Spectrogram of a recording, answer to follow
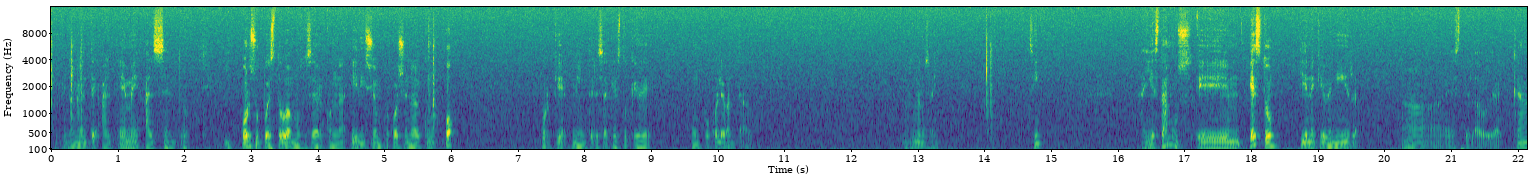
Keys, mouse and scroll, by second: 0.4 alt+m, 1.0 click, 2.5 scroll down 2, 2.9 middle click, 3.7-4.2 scroll up 2, 5.7 o, 6.7 click, 7.4-7.9 scroll down 2, 8.0-8.7 scroll down 4, 9.7 scroll down 2, 13.0 scroll down 2, 14.1 Tab, 14.7 scroll down 2, 15.0 middle click, 15.3 middle click, 16.1 scroll down 2, 17.3-18.8 middle drag, 20.4-22.1 drag.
